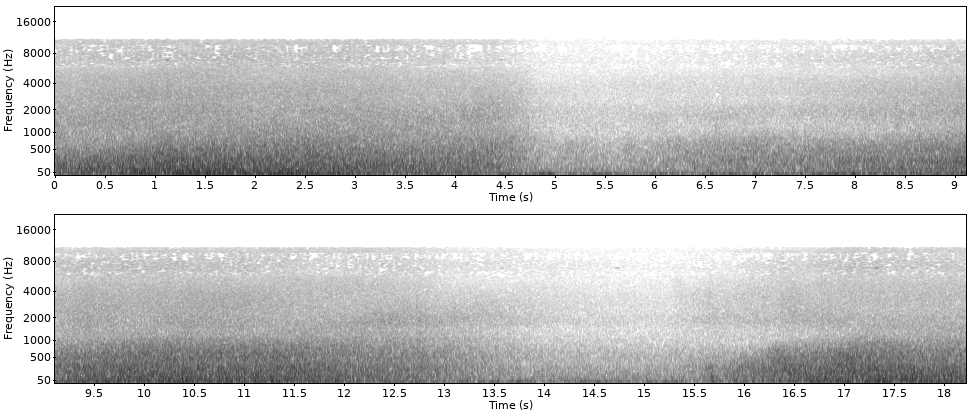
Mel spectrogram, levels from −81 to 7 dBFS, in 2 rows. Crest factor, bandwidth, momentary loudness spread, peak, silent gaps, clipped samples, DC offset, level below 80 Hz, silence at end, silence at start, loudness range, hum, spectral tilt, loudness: 16 dB; 11.5 kHz; 20 LU; -6 dBFS; none; under 0.1%; under 0.1%; -26 dBFS; 0 s; 0 s; 13 LU; none; -7 dB/octave; -24 LUFS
